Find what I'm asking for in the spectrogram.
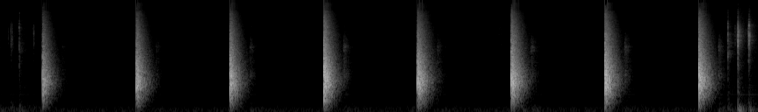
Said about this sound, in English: And now it sounds like a clap.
